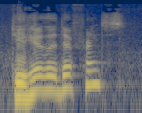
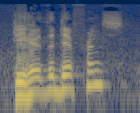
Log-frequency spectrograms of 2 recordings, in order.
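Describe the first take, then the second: Both takes have the same delivery.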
